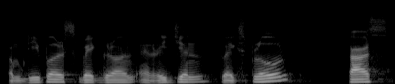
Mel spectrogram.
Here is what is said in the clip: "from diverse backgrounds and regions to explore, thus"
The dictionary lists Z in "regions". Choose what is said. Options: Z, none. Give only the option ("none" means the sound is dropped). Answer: none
